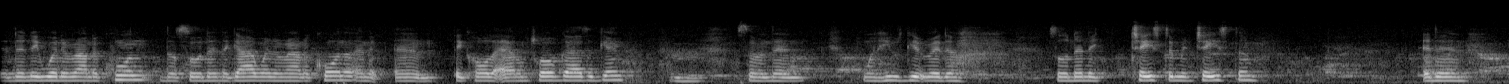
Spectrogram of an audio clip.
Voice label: Conversation with 14 year old black male New York New York, american english dialect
